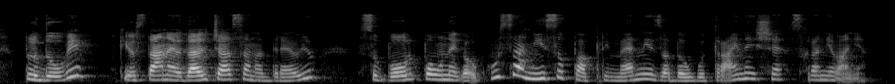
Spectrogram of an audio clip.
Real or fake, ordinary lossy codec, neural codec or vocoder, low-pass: fake; MP3, 64 kbps; vocoder, 24 kHz, 100 mel bands, Vocos; 10.8 kHz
